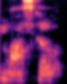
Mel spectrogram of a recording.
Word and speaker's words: Moscow: um the city in Russia but it's it's pronounced differently Moscow Idaho and what this basically the head of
